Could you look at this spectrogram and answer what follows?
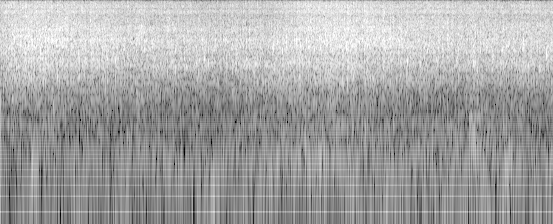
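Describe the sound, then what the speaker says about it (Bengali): BBQ chicken pieces frying slowly on low heat, giving an even, continuous crackling sizzle close by that holds steady throughout with no speech. "চুলার আঁচ কমিয়ে রেখে আস্তে আস্তে ভাজতে হবে"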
